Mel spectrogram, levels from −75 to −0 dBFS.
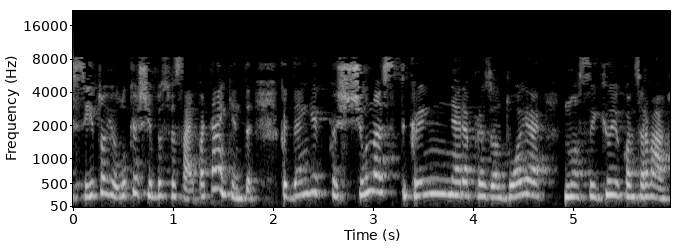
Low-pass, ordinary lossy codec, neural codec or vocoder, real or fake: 10.8 kHz; MP3, 32 kbps; none; real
